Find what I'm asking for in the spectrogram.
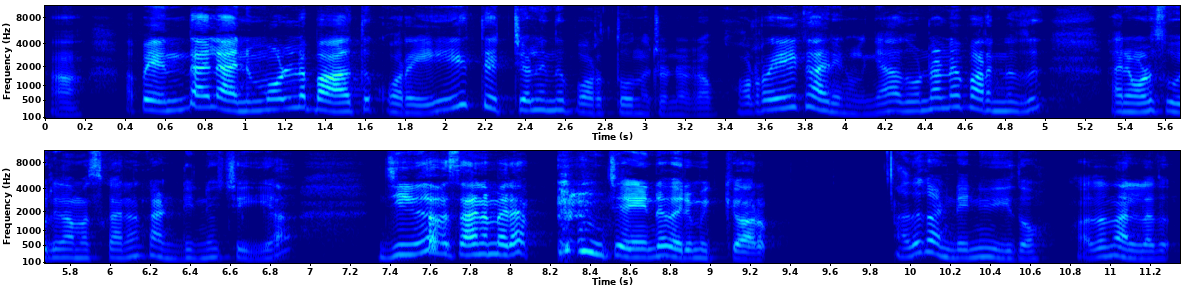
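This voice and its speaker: A woman giving casual, opinionated commentary on a reality show, talking quickly and at length. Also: fairly high pitch, animated, fairly bright tone. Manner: opinionated, rapid and talkative.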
